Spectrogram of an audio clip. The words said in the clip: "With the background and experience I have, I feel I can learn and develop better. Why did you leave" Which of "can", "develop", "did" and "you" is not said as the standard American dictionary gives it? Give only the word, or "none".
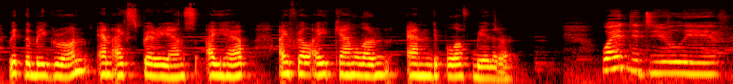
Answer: develop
